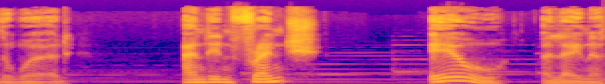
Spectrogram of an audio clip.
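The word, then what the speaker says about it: eau: And in French, eo. Elena said, "It looks strange, doesn't it? It's spelled E A U, but pronounced O."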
